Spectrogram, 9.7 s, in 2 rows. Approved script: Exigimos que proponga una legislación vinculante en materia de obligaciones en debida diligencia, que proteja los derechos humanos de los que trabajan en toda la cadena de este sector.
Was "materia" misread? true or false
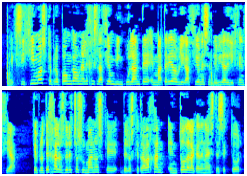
false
